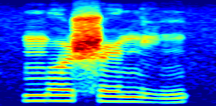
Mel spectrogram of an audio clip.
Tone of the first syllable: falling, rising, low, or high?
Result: high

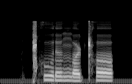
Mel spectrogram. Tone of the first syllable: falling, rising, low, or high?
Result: falling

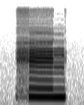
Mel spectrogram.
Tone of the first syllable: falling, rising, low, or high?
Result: high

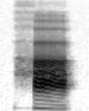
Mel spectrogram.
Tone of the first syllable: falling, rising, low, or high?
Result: low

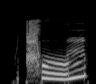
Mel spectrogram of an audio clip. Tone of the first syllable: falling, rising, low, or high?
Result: rising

